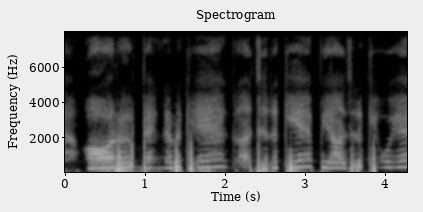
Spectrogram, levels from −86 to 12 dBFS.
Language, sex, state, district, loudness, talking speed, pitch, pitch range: Hindi, female, Punjab, Pathankot, -20 LUFS, 125 wpm, 325 Hz, 300-350 Hz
